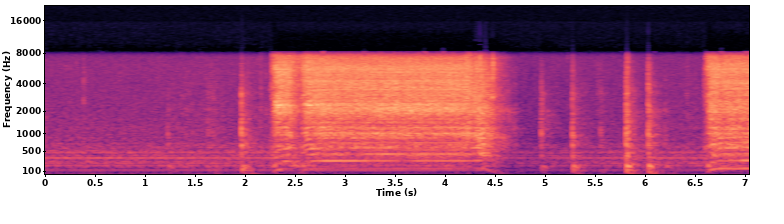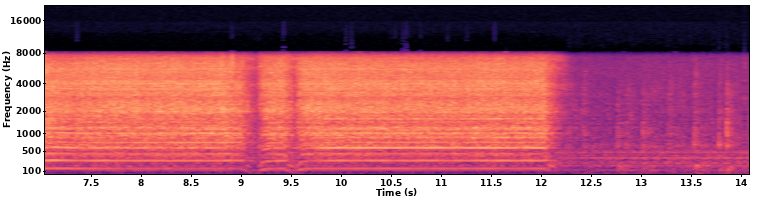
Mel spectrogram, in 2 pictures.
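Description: Stick blender motor running in two bursts, about two seconds and then about five seconds, as it blends colorant into cold process soap batter in a plastic pitcher. A few sharp knocks fall in the gap between the bursts.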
